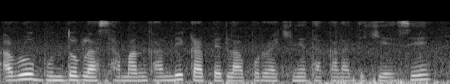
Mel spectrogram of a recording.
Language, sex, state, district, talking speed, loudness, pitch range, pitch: Nagamese, female, Nagaland, Dimapur, 185 wpm, -17 LUFS, 165-185 Hz, 175 Hz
